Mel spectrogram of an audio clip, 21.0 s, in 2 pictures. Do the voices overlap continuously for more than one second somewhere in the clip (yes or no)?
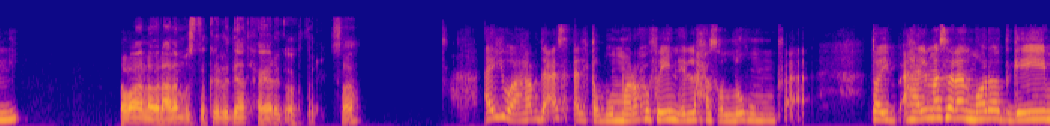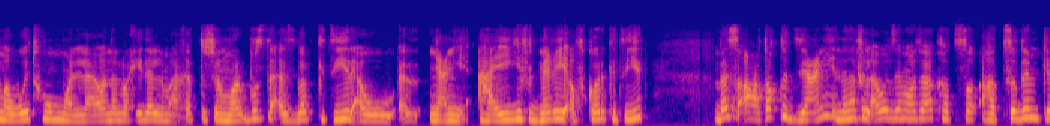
no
